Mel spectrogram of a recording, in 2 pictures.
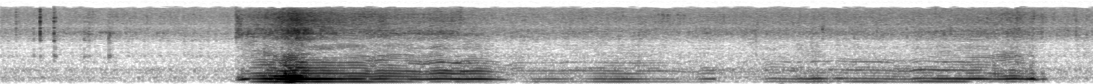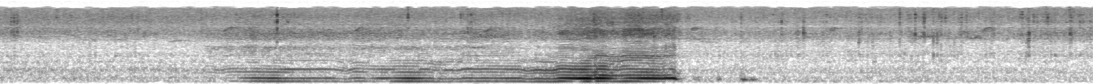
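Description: European hornet wings buzzing in two bouts: a loud buzz that starts suddenly about a second in and lasts some four seconds, then a softer one near the end, its low pitch wavering.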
